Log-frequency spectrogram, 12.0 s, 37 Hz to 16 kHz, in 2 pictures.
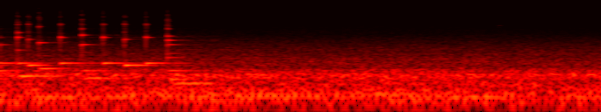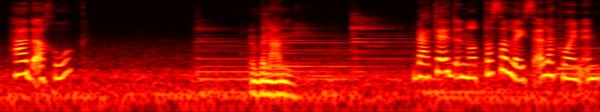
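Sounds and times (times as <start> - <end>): marimba-like ringtone melody: 0.0 - 2.2
low steady rumble: 0.0 - 12.0.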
